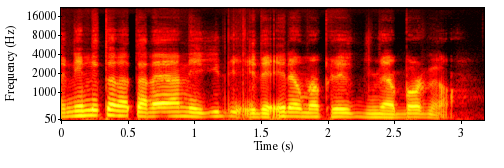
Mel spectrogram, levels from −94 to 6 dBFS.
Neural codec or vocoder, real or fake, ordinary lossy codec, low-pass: codec, 44.1 kHz, 2.6 kbps, DAC; fake; none; none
